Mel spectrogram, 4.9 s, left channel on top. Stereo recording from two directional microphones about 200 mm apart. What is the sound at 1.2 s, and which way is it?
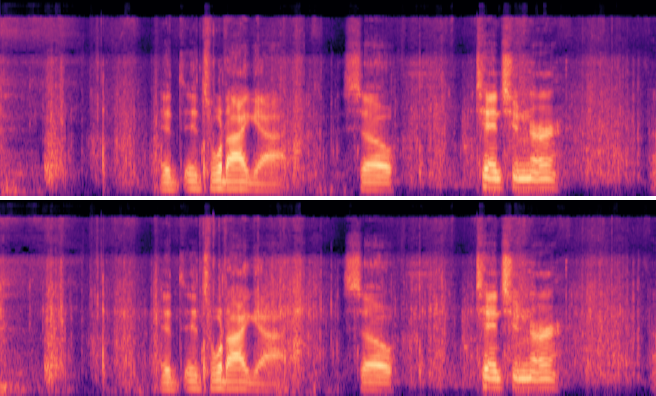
Speech, 25° left (ahead or behind).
